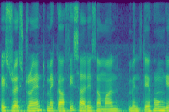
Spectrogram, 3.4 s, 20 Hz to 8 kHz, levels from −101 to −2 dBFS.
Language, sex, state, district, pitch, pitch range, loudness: Hindi, male, Arunachal Pradesh, Lower Dibang Valley, 125 Hz, 115-135 Hz, -15 LUFS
